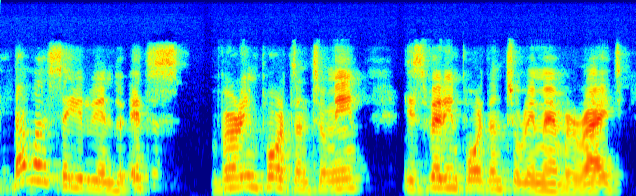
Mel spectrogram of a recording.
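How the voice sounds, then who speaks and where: A man teaching an English class in Spanish and English, repeating example sentences slowly for his students. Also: high-pitched, animated, faint music behind.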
